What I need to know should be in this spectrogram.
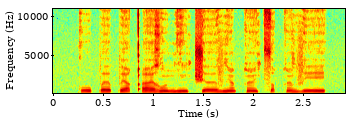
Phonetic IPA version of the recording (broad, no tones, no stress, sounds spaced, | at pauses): k o p ɜ p ɛ qʼ ɛ ʁ ũ n z ĩ t͡ʃ ɜ v ĩ q ĩ t͡s o q ĩ v e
